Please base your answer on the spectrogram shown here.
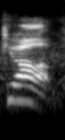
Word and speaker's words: Puyallup: like by the explanation you say pew like it smells and up oh yes there you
